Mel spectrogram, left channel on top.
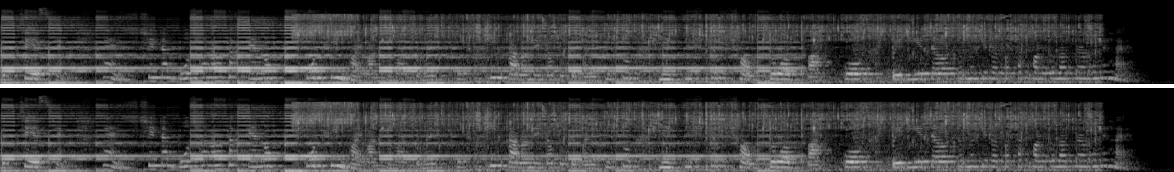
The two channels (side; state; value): both; normal; correlation 0.90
